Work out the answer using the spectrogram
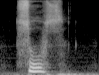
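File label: "source", British English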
